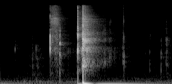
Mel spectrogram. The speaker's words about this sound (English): You know what's fun? What's that? I said I was going to wait to open this beer so I could do a crack in the mic. Oh, yeah. So. Well, I could do a crack in the mic, can't I?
